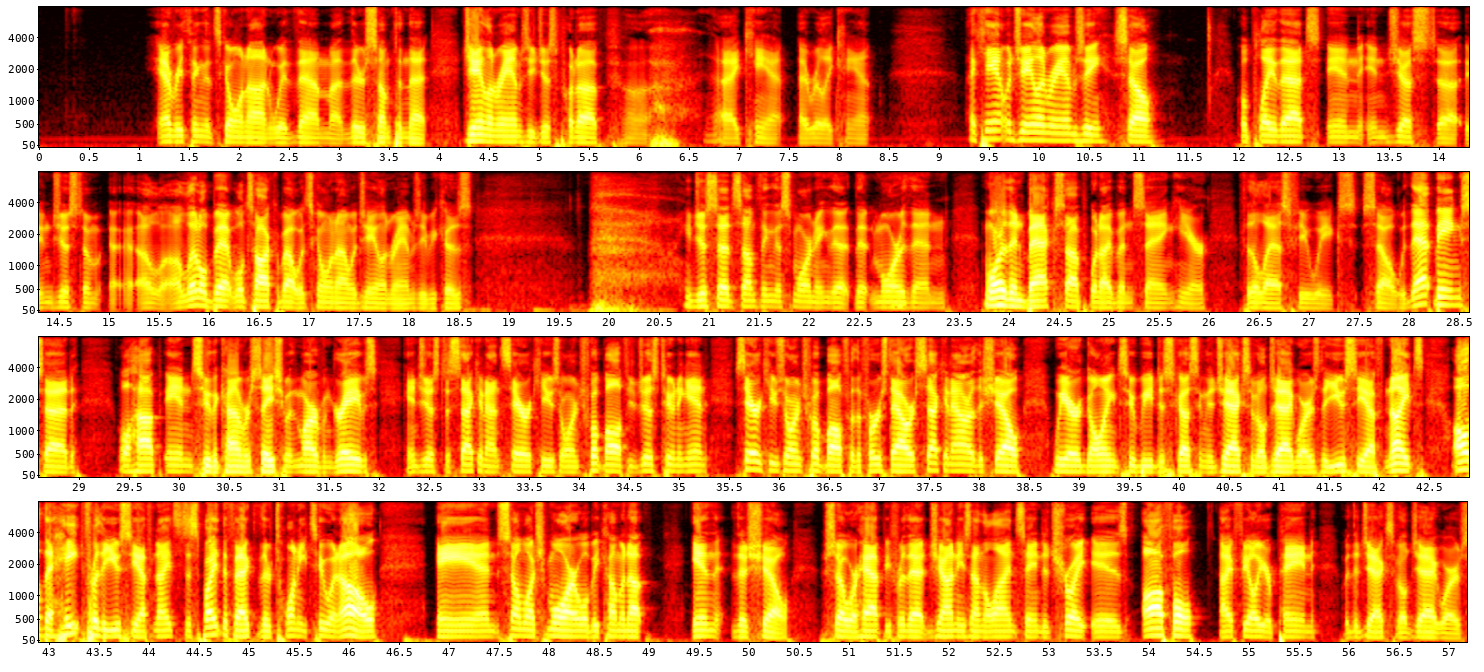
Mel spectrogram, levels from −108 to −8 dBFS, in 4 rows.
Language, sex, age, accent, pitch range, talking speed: English, male, 30-49, American, 110-130 Hz, 180 wpm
